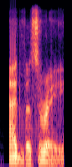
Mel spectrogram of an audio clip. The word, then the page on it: adversary: British English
